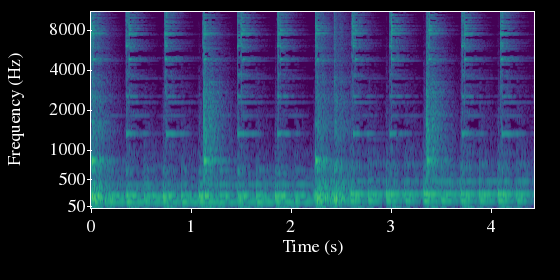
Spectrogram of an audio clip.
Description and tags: Mod Clod Drum Loop
6/8 drum loop, not quantized. Played on found objects and floor toms.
